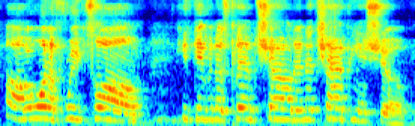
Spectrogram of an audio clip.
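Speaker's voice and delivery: high, slow mock Boston voice; Boston accent. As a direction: drawl it like a Red Sox fan. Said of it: "guess that's a good Boston accent".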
